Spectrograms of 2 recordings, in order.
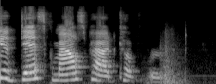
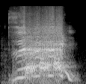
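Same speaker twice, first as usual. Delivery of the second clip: loud high shout; shouting Ben; 9 semitones higher, 10 dB louder than usual. Real, not acted. Gamer shouting at Ben in the game, loud high call. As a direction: bellow the name across the room.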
